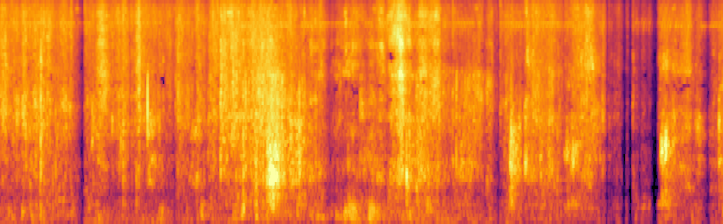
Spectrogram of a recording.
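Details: Three dogs of different sizes playing together in a park, giving rough, breathy panting and snuffling in short irregular bursts, with scuffling movement noise between them.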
